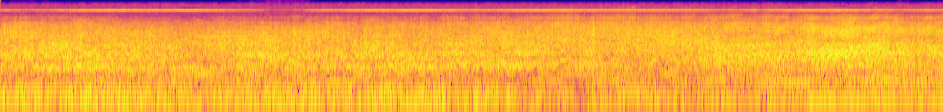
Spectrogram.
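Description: Rafale fighter jet flying overhead, a steady loud broadband engine roar that holds constant throughout with a slight swell near the end.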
